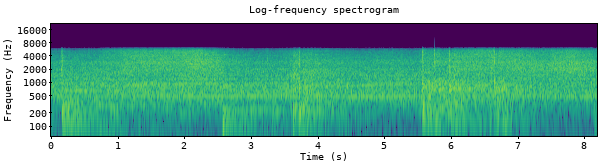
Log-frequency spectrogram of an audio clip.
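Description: OCTOPUS automatic carousel screen printer running: a steady whooshing hiss with a faint hum, broken by several sharp knocks from the mechanism as it works.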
